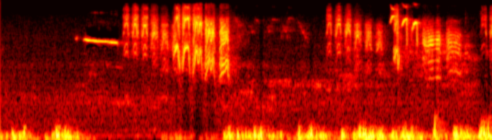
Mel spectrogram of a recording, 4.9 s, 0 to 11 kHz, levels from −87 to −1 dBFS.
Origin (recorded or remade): recorded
